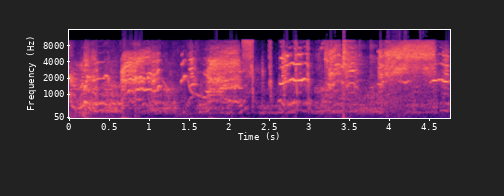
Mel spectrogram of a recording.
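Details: Jagdterrier giving loud, high-pitched squealing yelps in harsh, strained bursts of about a second, rising and falling in pitch, separated by short gaps with brief quieter whines.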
